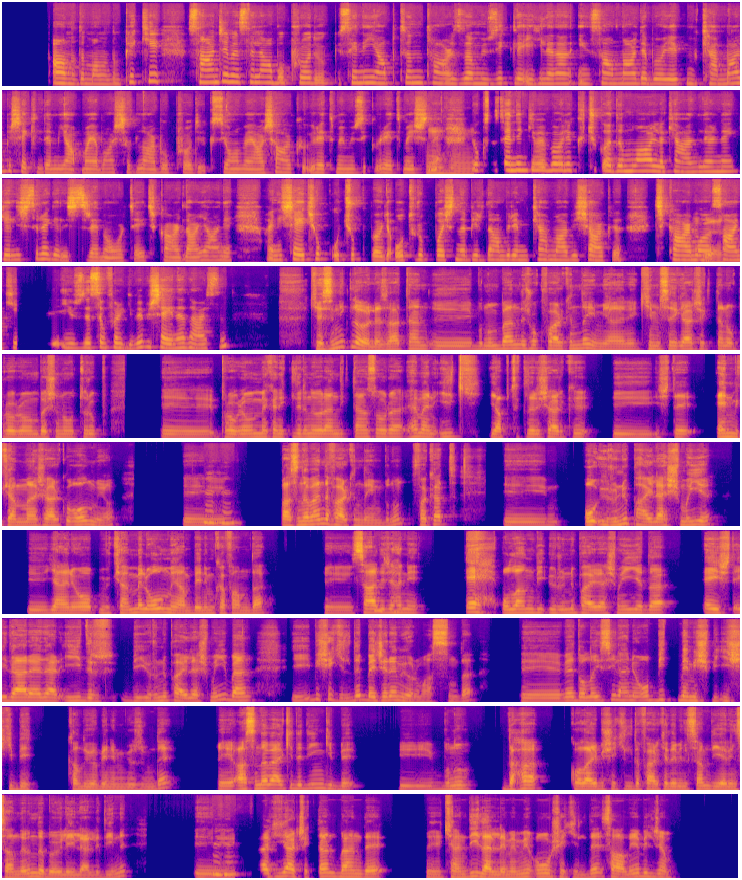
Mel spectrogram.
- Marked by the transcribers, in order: tapping; other background noise
- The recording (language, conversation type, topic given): Turkish, advice, Mükemmeliyetçilik yüzünden hiçbir şeye başlayamıyor ya da başladığım işleri bitiremiyor muyum?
